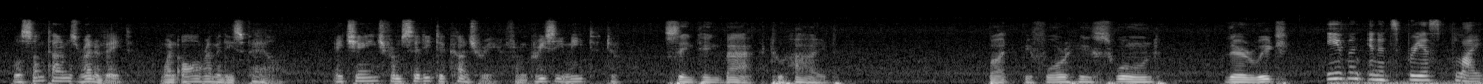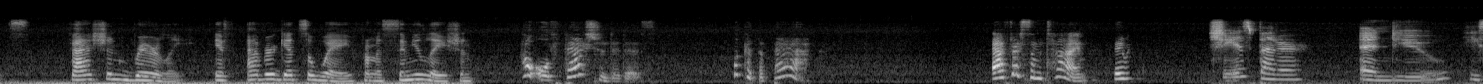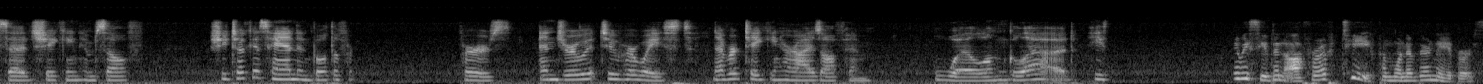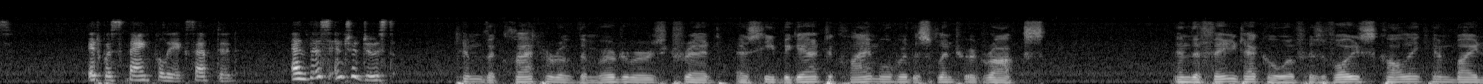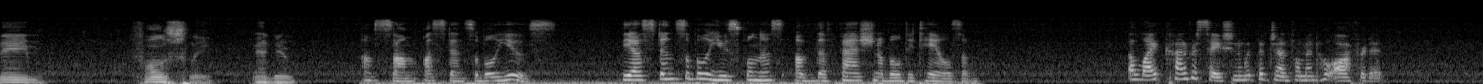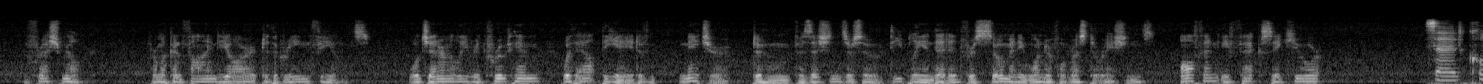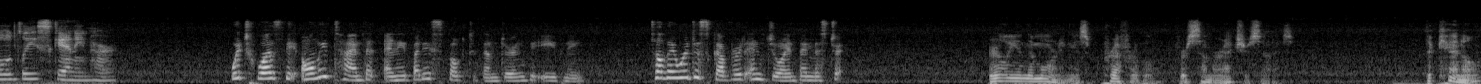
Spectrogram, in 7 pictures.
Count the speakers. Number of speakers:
5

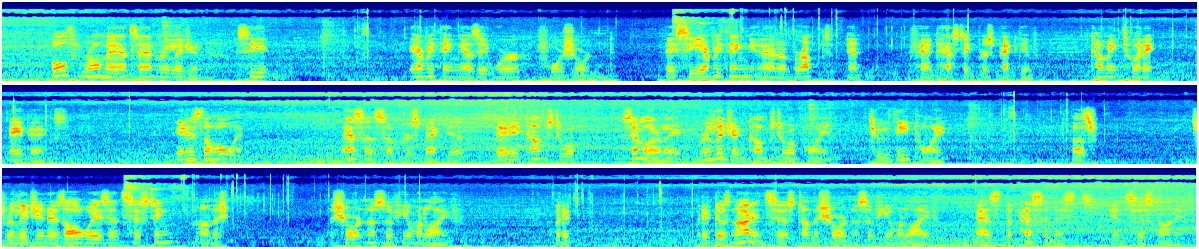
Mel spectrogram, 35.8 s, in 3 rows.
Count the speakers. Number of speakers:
1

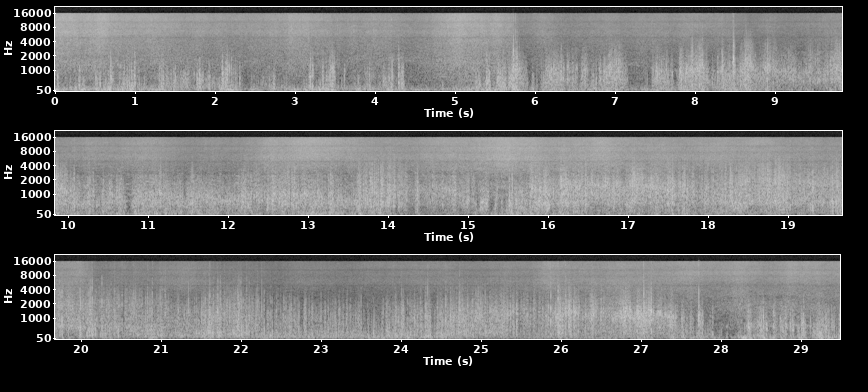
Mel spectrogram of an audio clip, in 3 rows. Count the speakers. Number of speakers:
0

